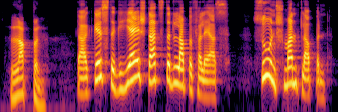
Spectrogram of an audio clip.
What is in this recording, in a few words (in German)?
"labpen", wittlich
